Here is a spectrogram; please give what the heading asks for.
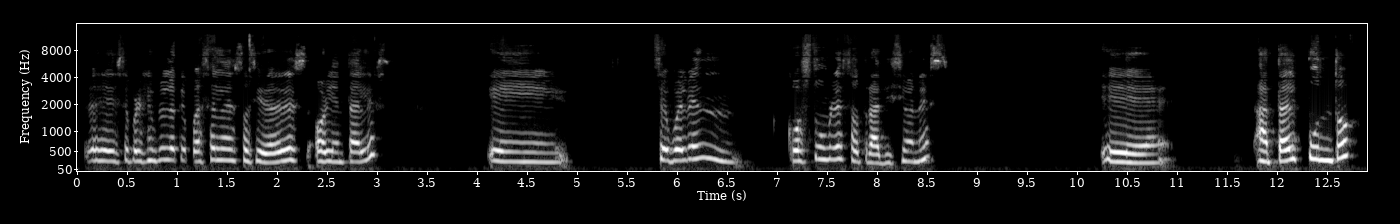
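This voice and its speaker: Halting Mexican woman, dark dry voice. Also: high-pitched, dry recording. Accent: Mexican Spanish. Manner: halting, many fillers like "este" and "eh". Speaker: seminar speaker. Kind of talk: academic talk, loosely read.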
